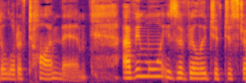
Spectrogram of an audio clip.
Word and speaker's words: Aviemore: exactly how to say it, Aviemore, which it is the way it's spelled.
